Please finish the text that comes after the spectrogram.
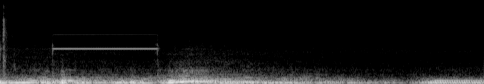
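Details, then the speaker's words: Roughly 2001 VW Mk4 Golf 2.8 VR6 4Motion petrol, bought cheap; short high chime, then rough uneven low rumble; starts quietly but keeps stalling, cause unknown, then catches and revs. Engine stalling, then catching and revving. "starts up quiet it's just stalled keeps stalling not sure why maybe"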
